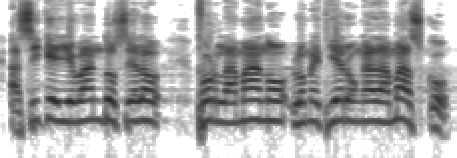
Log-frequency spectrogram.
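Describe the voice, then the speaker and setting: Man, preacher, very high voice, fervent sermon, long church echo. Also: little pitch movement, fairly quick, creaky. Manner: impassioned preaching, acting out quoted voices.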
